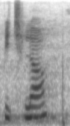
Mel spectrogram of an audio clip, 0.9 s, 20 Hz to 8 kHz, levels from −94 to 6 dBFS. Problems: constant background noise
